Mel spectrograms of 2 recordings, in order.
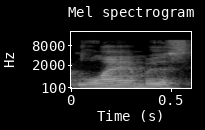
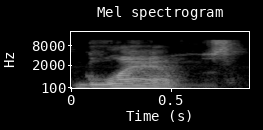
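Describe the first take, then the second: First: The name is said with two syllables. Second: The name is said with one syllable. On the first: The speaker calls it wrong. "it turns out is not Glamis" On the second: The speaker calls it right. "The I is in there, you don't pronounce it"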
